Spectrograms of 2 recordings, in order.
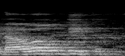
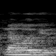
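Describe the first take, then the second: First: There is a short pause between the parts. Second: The two parts run together without a break.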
